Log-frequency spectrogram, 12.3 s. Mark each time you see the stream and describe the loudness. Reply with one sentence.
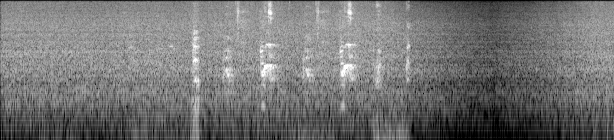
You can hear the stream from 0.0 to 12.2 s, getting quieter.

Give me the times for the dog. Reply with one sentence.
You can hear the dog from 2.5 to 8.2 s.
